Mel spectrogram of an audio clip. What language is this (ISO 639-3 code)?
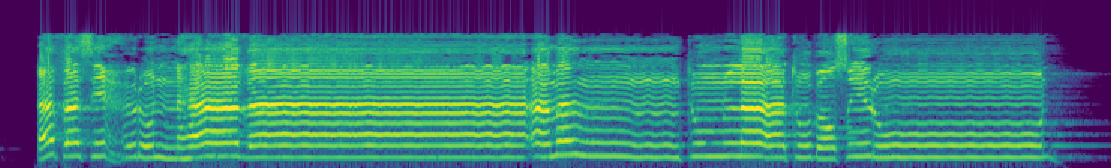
ara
